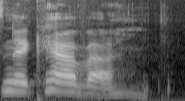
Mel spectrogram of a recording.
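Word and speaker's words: nekeva (נקבה): The female in the Hebrew in Genesis means nekeva. It's pronounced nekeva.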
